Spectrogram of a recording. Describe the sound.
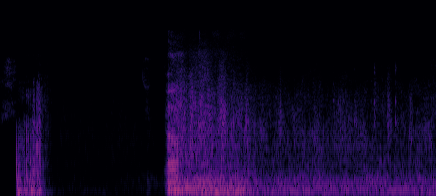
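A bomb-drop explosion sound effect: a brief burst, a second of silence, then a loud booming blast that fades into a long, rumbling tail.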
